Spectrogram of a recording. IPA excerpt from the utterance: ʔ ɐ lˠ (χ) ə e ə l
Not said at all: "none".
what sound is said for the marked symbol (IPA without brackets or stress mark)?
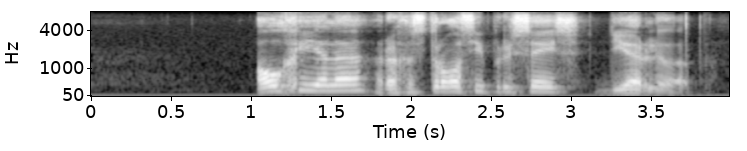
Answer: χ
